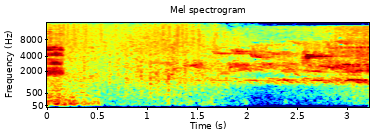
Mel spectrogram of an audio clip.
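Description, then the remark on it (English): A corncrake on the remote Mullagh Peninsula in County Mayo, northwest Ireland, gives a brief rasping call at the start, then other birds chirp faintly against a soft outdoor hiss. No one speaks. “And these are probably the westernmost corncrakes in all of the world.”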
